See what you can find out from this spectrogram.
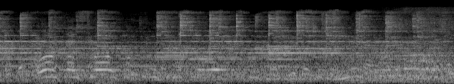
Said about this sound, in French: Voilà, et c'est la cloche, c'est l'heure de la cloche pour tout le monde, pour les vaches, pour les visiteurs, pour les exposants.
